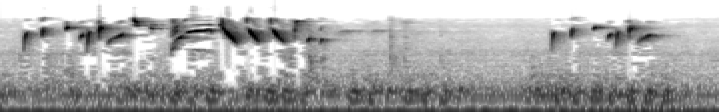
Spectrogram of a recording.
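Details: European goldfinch singing a quick, tinkling twitter of high chirps and slurred notes in a dense phrase. After a pause, a shorter burst of similar twittering notes follows, with a low steady hum underneath.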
